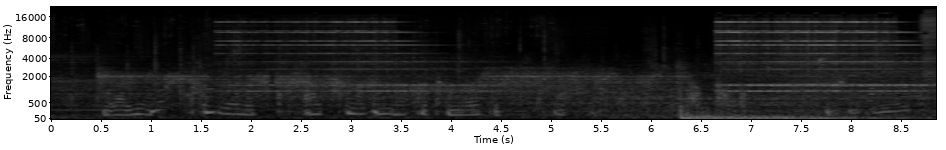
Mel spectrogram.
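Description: An old-style telephone bell rings in the video game Control, a repeated trilling ring heard near and clear while someone talks over it throughout, followed by a louder low rumble toward the end.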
